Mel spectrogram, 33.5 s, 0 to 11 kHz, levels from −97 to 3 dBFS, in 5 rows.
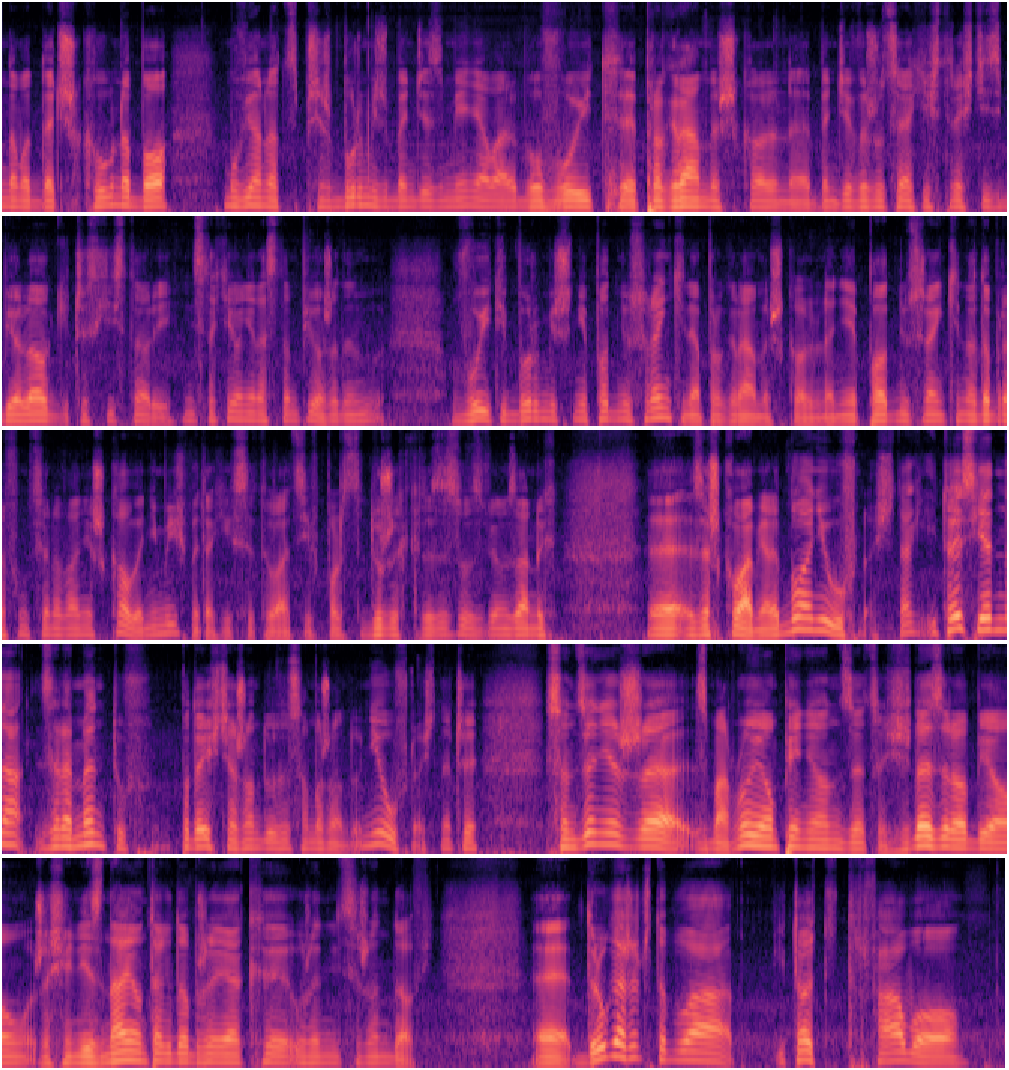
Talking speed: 165 wpm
